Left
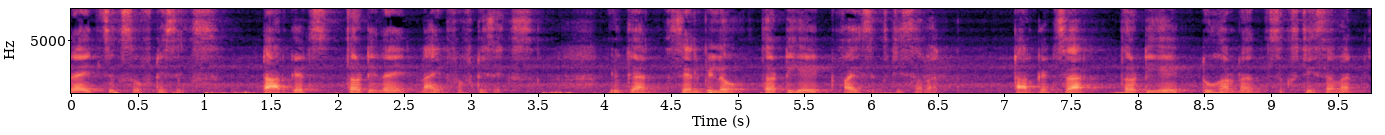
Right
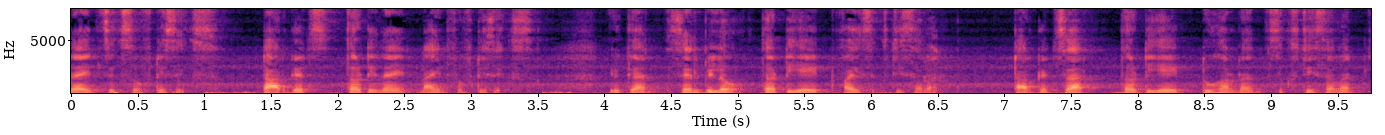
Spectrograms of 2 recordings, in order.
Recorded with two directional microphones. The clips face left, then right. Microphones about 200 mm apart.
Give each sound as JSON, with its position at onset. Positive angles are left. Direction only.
{"t": 0.0, "sound": "speech", "side_deg": -15}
